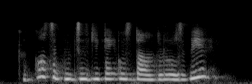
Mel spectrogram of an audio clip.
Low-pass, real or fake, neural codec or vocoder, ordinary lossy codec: 7.2 kHz; fake; codec, 16 kHz, 1 kbps, FreqCodec, smaller model; none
